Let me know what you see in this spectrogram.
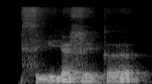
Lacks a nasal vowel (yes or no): yes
